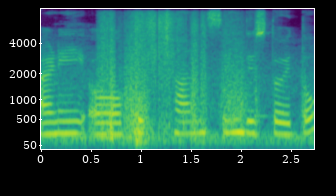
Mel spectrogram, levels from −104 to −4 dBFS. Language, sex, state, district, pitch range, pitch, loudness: Marathi, female, Maharashtra, Pune, 215-235 Hz, 225 Hz, -17 LUFS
